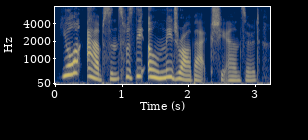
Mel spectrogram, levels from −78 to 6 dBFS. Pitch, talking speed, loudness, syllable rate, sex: 240 Hz, 150 wpm, -18 LUFS, 5.0 syllables/s, female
